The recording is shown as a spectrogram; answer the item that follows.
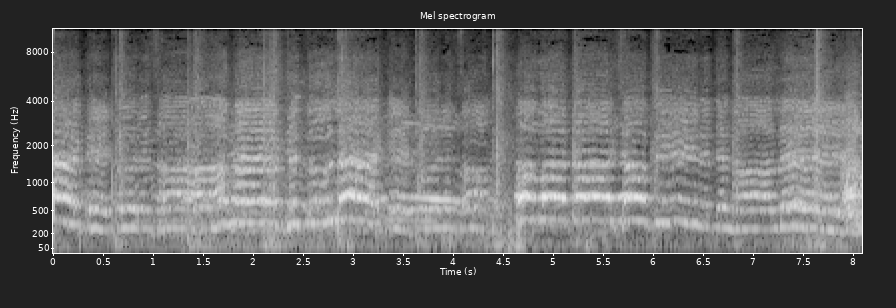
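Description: A group of men chanting a Punjabi noha in chorus. Sharp rhythmic slaps of matam, hands striking bare chests, keep the beat about every three-quarters of a second.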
